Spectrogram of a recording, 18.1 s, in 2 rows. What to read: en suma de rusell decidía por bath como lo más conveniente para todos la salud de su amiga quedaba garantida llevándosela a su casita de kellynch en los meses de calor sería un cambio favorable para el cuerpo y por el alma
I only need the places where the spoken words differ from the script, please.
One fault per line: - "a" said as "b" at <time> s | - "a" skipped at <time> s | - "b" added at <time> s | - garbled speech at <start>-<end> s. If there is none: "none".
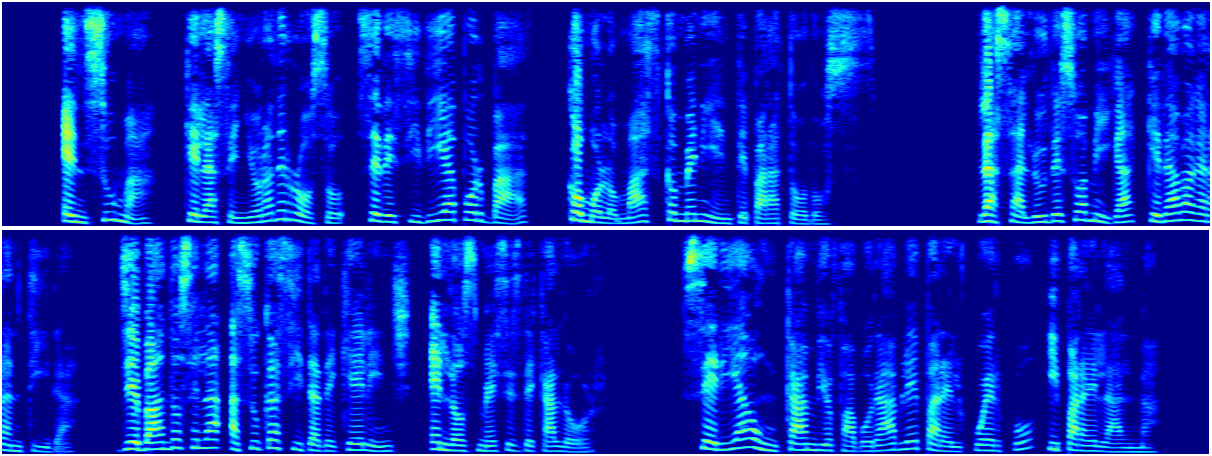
- "que la señora" added at 1.4 s
- "se" added at 2.6 s
- "por" said as "para" at 17.0 s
